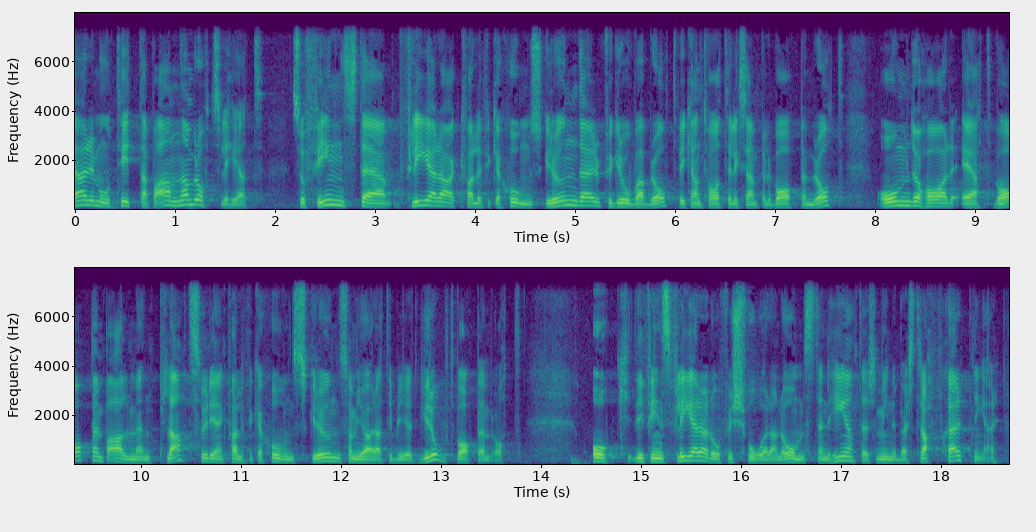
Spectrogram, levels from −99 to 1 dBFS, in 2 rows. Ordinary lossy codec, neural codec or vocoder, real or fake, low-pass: none; none; real; 7.2 kHz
